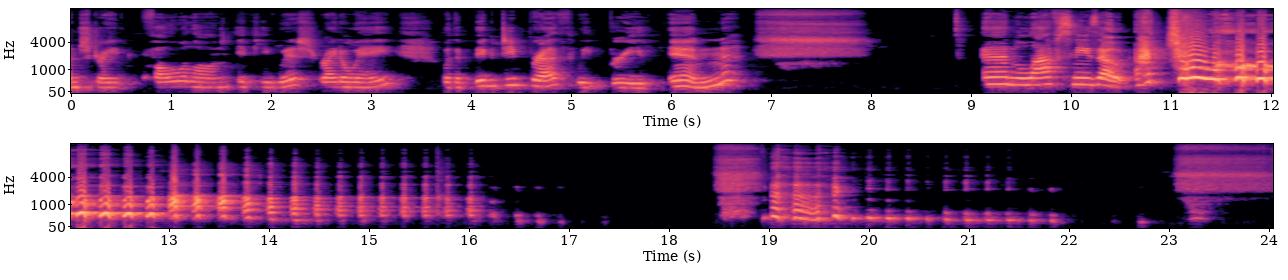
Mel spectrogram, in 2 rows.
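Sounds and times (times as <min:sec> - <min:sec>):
woman laughing: 0:11.2 - 0:16.7, 0:18.7 - 0:21.9.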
